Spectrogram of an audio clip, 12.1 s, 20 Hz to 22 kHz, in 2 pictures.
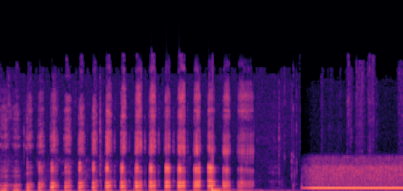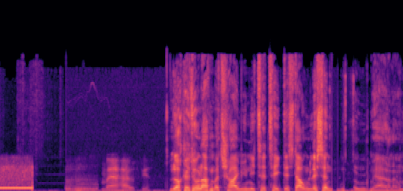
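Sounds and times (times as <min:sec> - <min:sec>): man laughing: 0:00.0 - 0:03.9
telephone tone: 0:04.5 - 0:06.6.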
